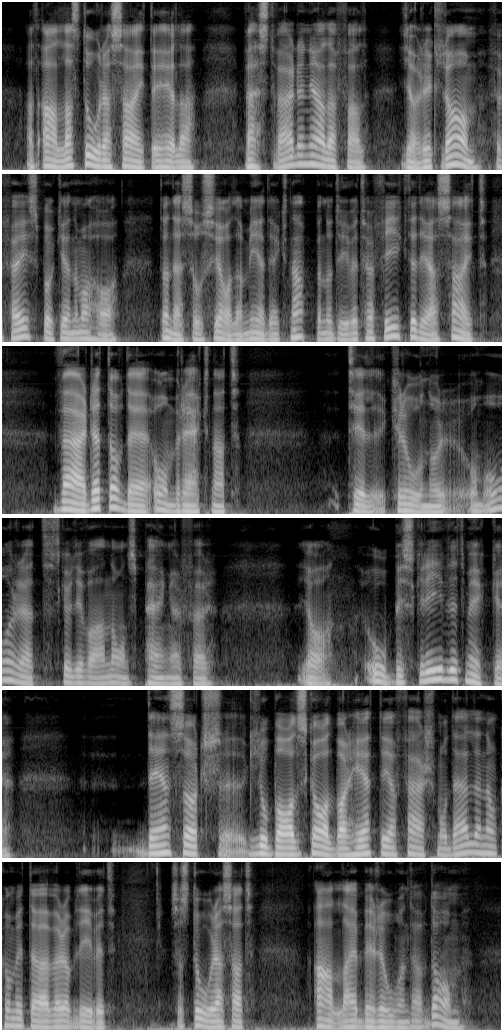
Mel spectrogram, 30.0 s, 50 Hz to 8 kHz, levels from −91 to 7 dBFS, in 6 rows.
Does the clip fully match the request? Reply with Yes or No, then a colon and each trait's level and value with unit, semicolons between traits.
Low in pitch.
Yes: low, 110 Hz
